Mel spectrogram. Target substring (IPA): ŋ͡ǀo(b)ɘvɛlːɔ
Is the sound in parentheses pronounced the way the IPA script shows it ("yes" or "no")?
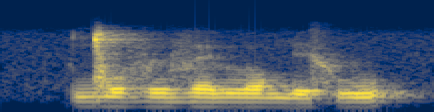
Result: no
